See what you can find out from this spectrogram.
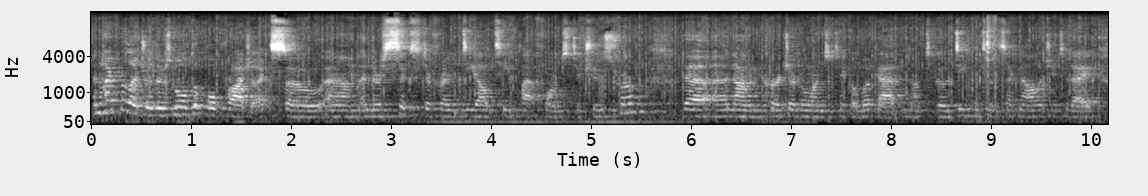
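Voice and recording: Over clear background noise, a woman talks fast in a fairly low voice. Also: fairly even intonation.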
